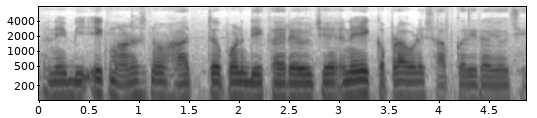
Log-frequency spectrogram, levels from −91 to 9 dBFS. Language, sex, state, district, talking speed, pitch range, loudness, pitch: Gujarati, male, Gujarat, Gandhinagar, 210 wpm, 110-120 Hz, -17 LUFS, 115 Hz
